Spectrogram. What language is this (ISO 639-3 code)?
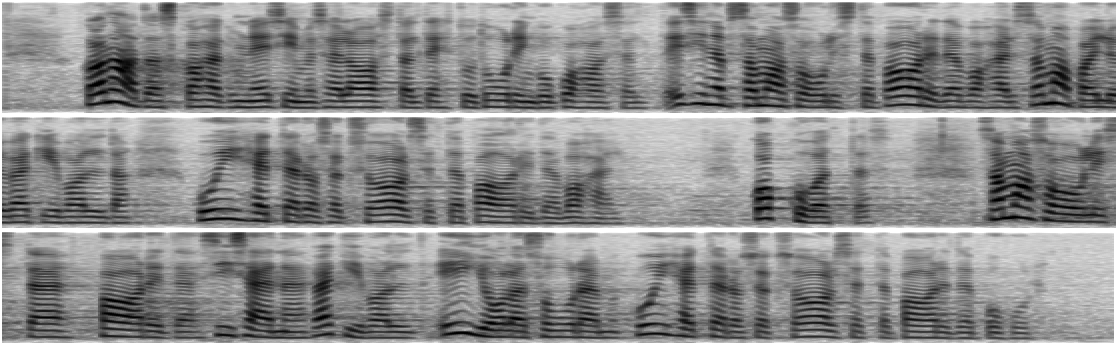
est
